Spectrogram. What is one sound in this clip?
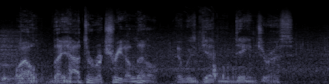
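Dice clatter as they roll.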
